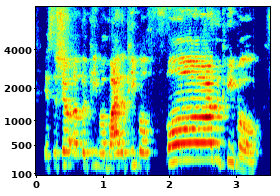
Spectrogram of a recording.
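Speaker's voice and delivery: rising announcer build, stretch the last; ringmaster. Acted. Building host intro.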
